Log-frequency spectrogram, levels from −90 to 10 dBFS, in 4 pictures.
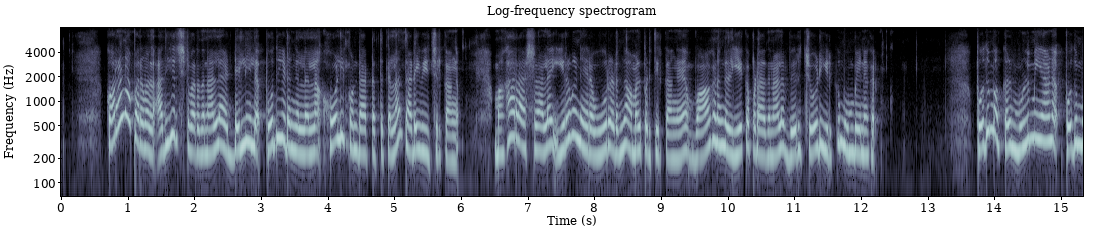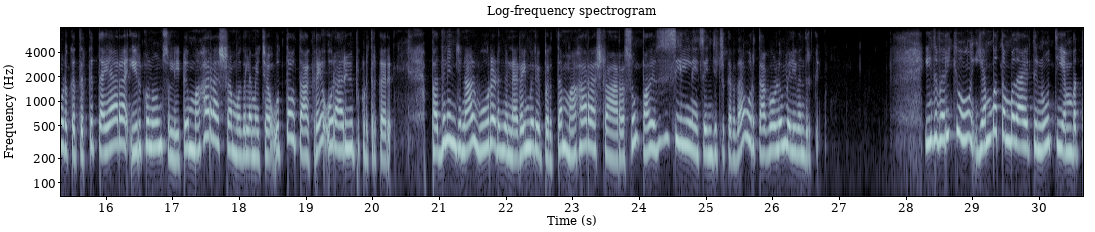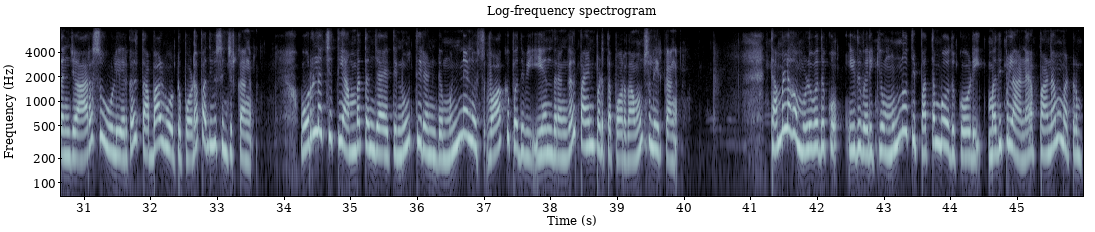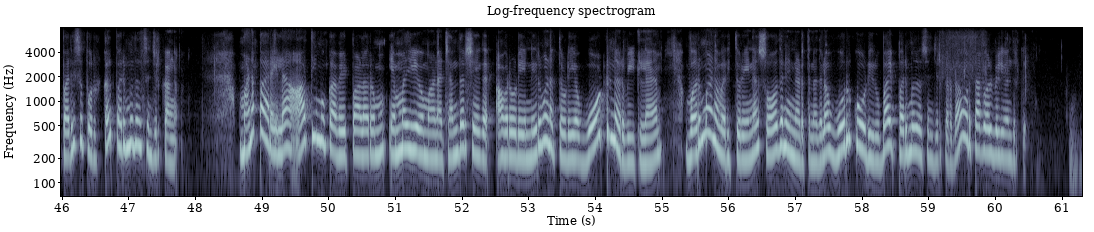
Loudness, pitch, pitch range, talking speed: -19 LUFS, 245 Hz, 220-285 Hz, 105 wpm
